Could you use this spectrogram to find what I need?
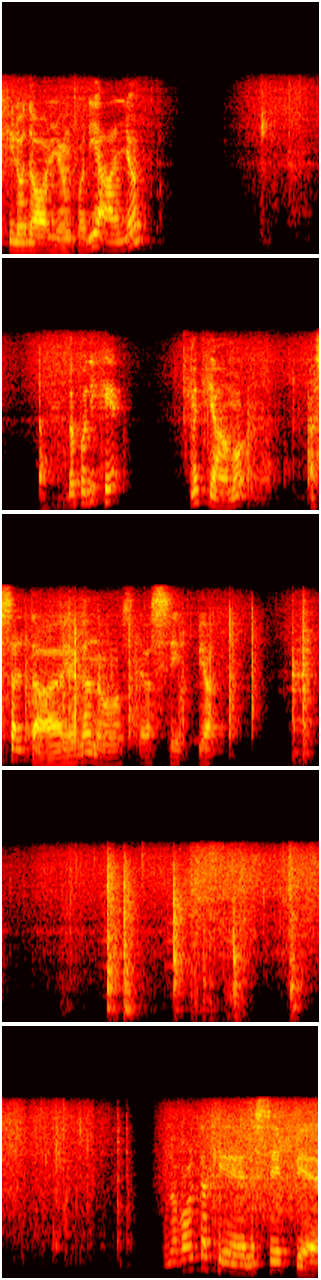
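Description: A wooden spoon scrapes and taps against a frying pan.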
